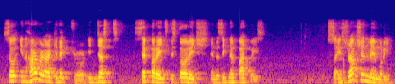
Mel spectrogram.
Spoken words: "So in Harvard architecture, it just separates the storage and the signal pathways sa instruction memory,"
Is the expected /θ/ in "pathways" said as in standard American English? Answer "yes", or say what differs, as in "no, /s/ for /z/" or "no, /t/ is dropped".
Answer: no, /t/ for /θ/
